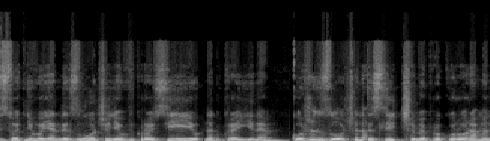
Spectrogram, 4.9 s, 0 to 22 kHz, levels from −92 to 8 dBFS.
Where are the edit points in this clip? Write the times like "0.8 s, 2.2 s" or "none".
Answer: 1.4 s, 2.2 s, 3.7 s

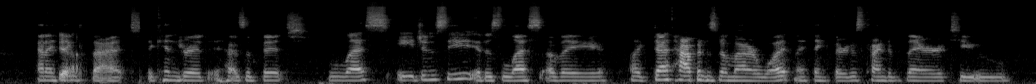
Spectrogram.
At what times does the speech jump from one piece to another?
none

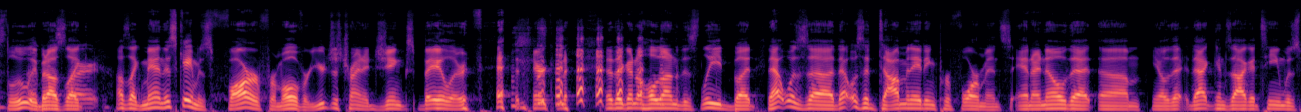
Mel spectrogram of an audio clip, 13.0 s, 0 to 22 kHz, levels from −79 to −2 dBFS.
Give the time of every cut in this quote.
7.6 s, 11.5 s

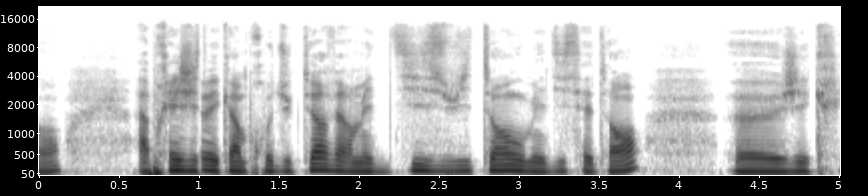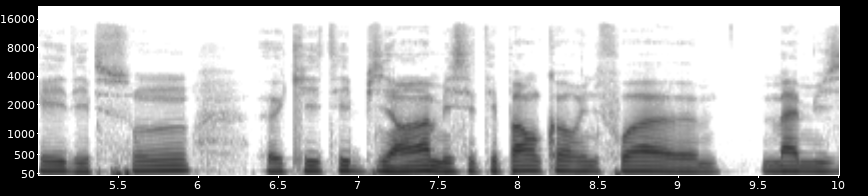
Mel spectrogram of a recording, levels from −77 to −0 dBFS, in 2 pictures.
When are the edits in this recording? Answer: 1.0 s, 5.4 s

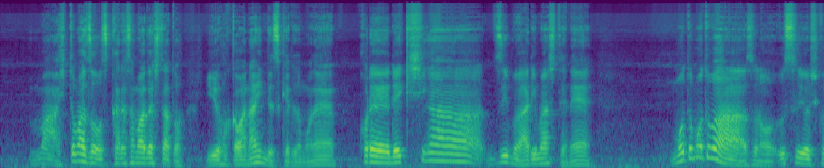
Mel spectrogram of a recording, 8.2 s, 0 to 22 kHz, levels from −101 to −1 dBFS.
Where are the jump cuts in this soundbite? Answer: 3.5 s

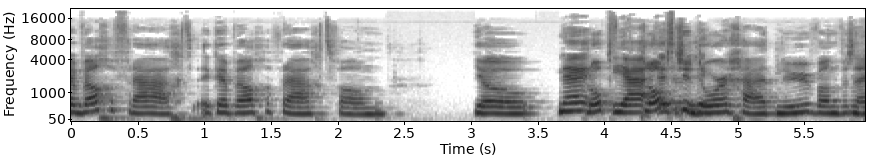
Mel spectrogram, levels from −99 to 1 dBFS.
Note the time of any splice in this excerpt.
4.5 s

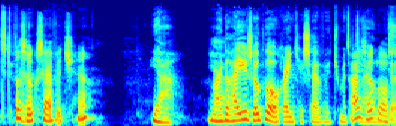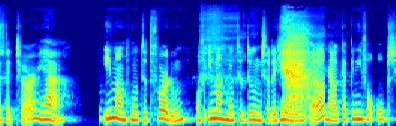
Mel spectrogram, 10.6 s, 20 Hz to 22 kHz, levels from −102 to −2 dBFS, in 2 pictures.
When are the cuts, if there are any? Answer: 5.2 s, 6.6 s, 9.6 s

